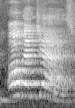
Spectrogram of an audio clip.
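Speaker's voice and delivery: loud, high roar of a guess. Acted. Impatient Rob Reiner shouting charades guesses, roaring. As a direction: bellow the answer across the room. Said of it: "Rob Reiner roared".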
